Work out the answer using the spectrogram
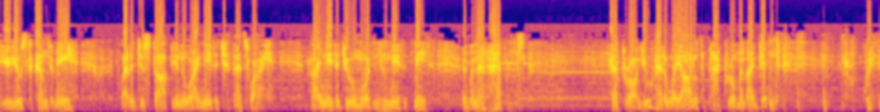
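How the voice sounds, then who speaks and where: An actor playing a weak, exhausted prisoner in solitary confinement, murmuring to a mouse in a 1970s radio drama. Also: male voice, sits low, vocal fry, sharp tone, exaggerated voice, poor audio. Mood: pleading, then desperate. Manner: murmuring to a mouse, fading and breaking. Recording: old radio drama with music.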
